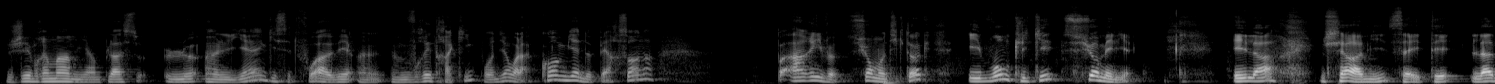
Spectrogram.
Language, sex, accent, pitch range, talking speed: French, male, French, 115-145 Hz, 160 wpm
